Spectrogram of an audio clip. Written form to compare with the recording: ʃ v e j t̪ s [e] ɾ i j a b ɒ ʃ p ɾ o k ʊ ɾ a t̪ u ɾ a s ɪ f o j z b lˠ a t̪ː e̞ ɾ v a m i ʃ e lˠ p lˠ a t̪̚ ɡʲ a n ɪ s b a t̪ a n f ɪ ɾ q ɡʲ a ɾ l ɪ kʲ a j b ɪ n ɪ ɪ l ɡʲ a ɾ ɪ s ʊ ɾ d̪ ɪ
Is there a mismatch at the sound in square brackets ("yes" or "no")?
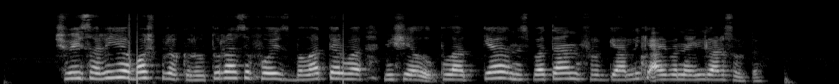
yes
